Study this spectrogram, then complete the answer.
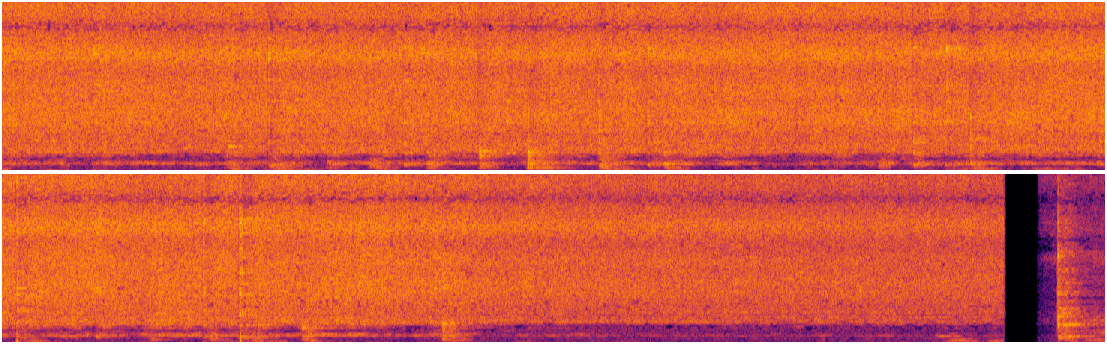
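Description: Mint and coriander leaves sautéing in a pan, steady sizzling and frying with stirring scrapes, continuous and close, ending abruptly near the finish.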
